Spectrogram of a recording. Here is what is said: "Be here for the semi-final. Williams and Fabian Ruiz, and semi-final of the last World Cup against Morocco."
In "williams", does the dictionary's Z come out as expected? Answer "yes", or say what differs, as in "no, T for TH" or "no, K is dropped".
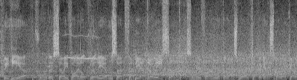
yes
